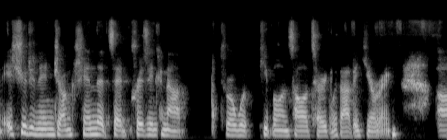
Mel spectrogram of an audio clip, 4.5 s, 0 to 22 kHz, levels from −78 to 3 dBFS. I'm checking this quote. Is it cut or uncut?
cut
